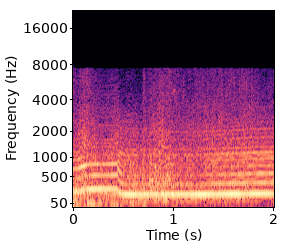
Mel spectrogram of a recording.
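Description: An Audi race car from Fortnite Rocket Racing, a loud close engine drone with a pitch that drops sharply as it shifts, then holds steady, with tire squeal blended in.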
